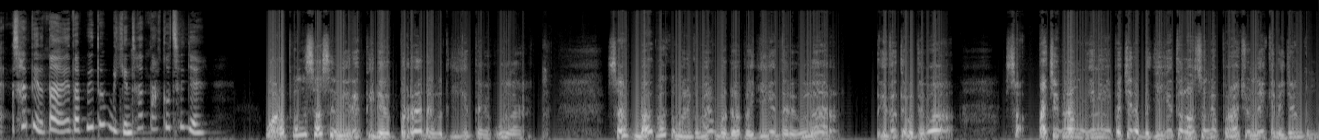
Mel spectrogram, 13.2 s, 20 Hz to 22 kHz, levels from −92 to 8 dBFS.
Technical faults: interleaved audio read as planar

